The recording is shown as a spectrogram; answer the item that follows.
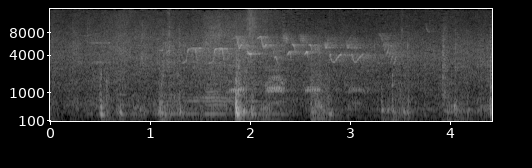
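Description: Footsteps on an old wooden porch, the boards creaking under them, with one louder knock about two seconds in.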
